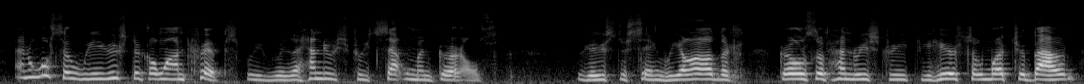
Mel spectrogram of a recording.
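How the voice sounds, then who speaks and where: Fairly slow, fairly high-pitched speech from a woman, the pitch varying in an ordinary way. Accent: New York. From New York City (Bronx, Lower East Side). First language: Yiddish. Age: 80s+. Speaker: ceramic artist. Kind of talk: oral history interview. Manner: halting.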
